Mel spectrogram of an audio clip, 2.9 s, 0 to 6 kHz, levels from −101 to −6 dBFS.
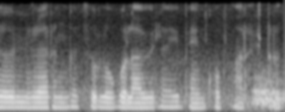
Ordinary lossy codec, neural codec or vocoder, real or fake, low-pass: none; none; real; 5.4 kHz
